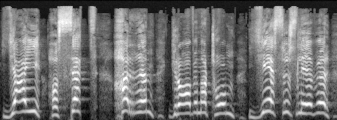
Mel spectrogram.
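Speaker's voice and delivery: slow, joyful proclamation; jubilant, drawn-out declaration; exclaiming in pure joy. A narrator's reading. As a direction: announce it to the disciples, overjoyed. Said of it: "i rein glede så utbryter hun".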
